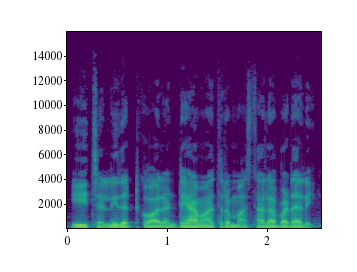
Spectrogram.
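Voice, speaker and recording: A man's voice: lowish voice, brisk, a little mellow, no room sound, faint music behind, close to an everyday voice. A man voicing an easygoing older father-in-law in a cartoon story who coaxes the family for good food. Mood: coaxing. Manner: coaxing, easygoing.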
